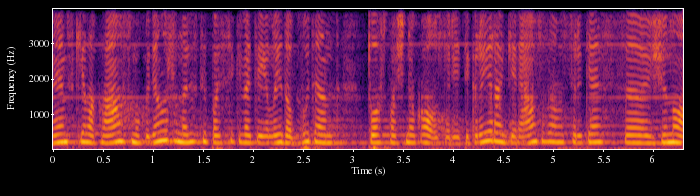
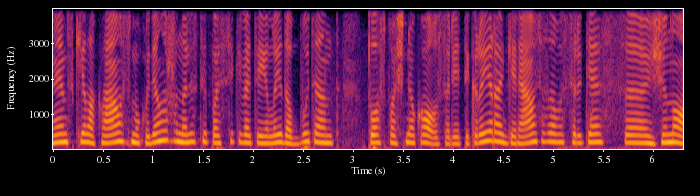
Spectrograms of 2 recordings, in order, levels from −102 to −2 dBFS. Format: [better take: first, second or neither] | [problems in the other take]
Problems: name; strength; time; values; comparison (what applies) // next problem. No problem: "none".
second | noise reduction (neural separator model SepFormer DNS4)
